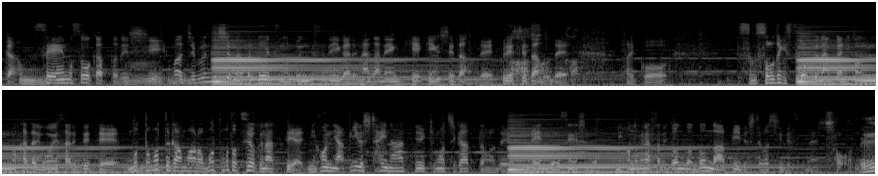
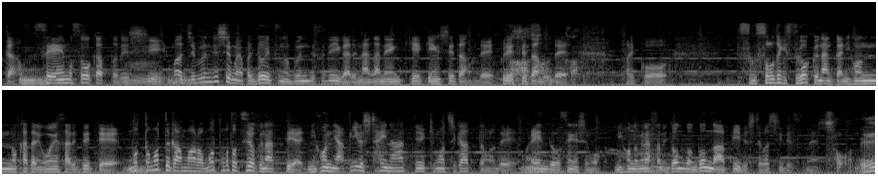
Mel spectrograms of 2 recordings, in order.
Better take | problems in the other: second | background sound (Acoustic guitar); as loud as the speech

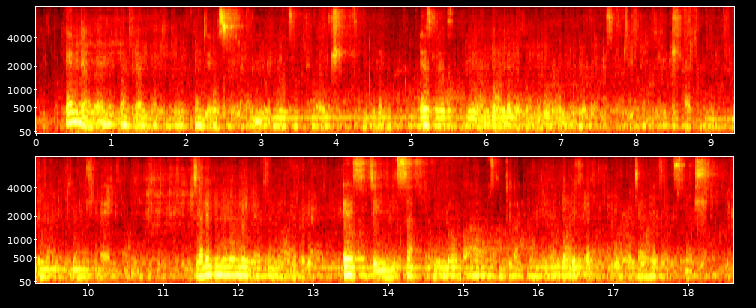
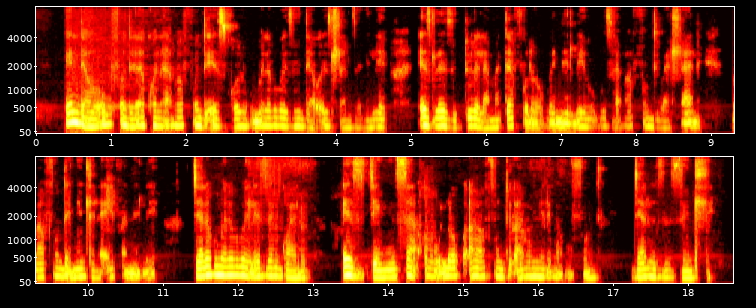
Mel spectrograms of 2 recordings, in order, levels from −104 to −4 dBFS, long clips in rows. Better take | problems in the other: second | noise reduction (neural separator model SepFormer DNS4)

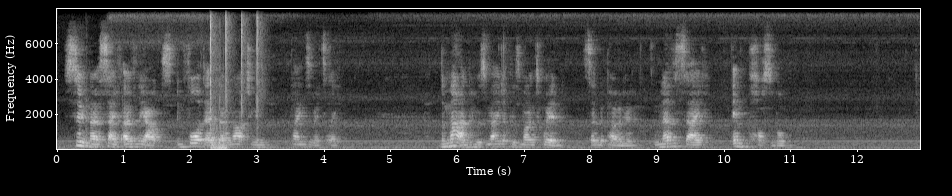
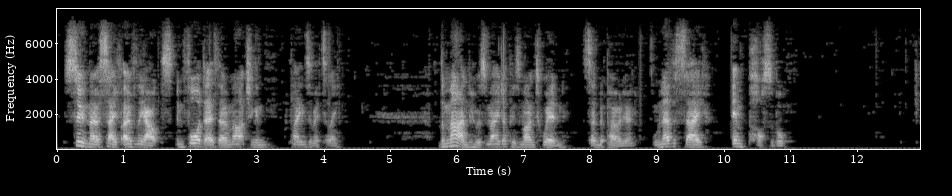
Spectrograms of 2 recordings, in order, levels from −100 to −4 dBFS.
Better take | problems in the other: second | background sound (Fire); 10 dB below the speech // room echo; dies away in 0.6 s

